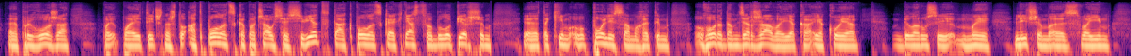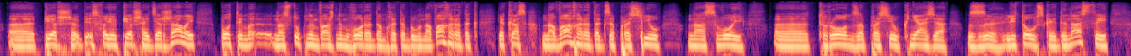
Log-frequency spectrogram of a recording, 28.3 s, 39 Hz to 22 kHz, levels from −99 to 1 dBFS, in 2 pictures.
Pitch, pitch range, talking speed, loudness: 135 Hz, 125-145 Hz, 100 wpm, -13 LUFS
